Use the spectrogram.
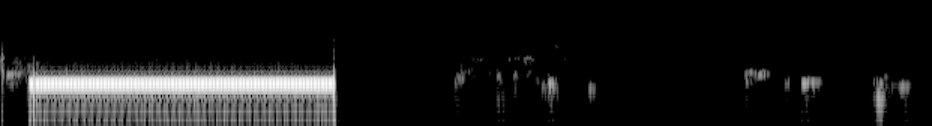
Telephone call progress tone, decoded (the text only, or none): ringback tone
